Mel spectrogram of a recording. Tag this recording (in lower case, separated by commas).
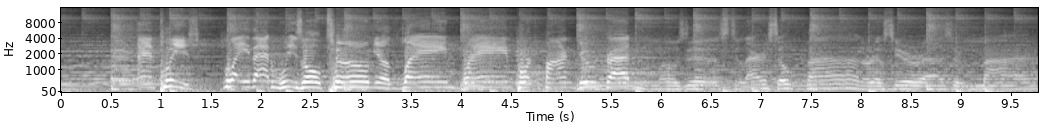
music, speech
